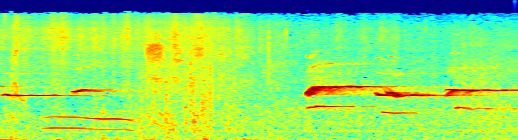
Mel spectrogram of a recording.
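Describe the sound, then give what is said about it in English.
A clear whistled three-note tune of sustained notes, the theme a character whistles in a movie score, repeated twice with a short pause between phrases, carried over a faint background hiss with no talking. “To the degree that there is a recurring theme in this movie, it really is just this thing that the character whistles. There's a long version of it, but it's really three notes.”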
